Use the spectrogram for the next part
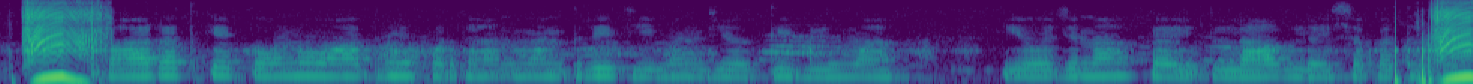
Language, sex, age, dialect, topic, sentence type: Bhojpuri, female, 25-30, Northern, banking, statement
